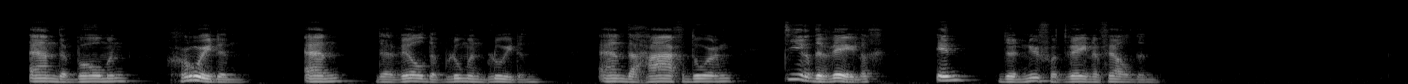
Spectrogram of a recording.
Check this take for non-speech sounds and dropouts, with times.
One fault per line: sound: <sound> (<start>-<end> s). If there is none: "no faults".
no faults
